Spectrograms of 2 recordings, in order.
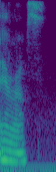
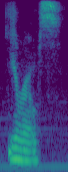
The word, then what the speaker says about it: Eros: with a horny boy not Aros sorry Aro Eros I need to pronounce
